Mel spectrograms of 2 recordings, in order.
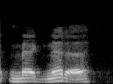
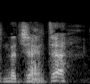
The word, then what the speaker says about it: Magneta: Who replaced Captain Magneta as head of the Royal Naboo Security Force? – I believe that's pronounced Magenta. – It's Magneta. Magneta.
